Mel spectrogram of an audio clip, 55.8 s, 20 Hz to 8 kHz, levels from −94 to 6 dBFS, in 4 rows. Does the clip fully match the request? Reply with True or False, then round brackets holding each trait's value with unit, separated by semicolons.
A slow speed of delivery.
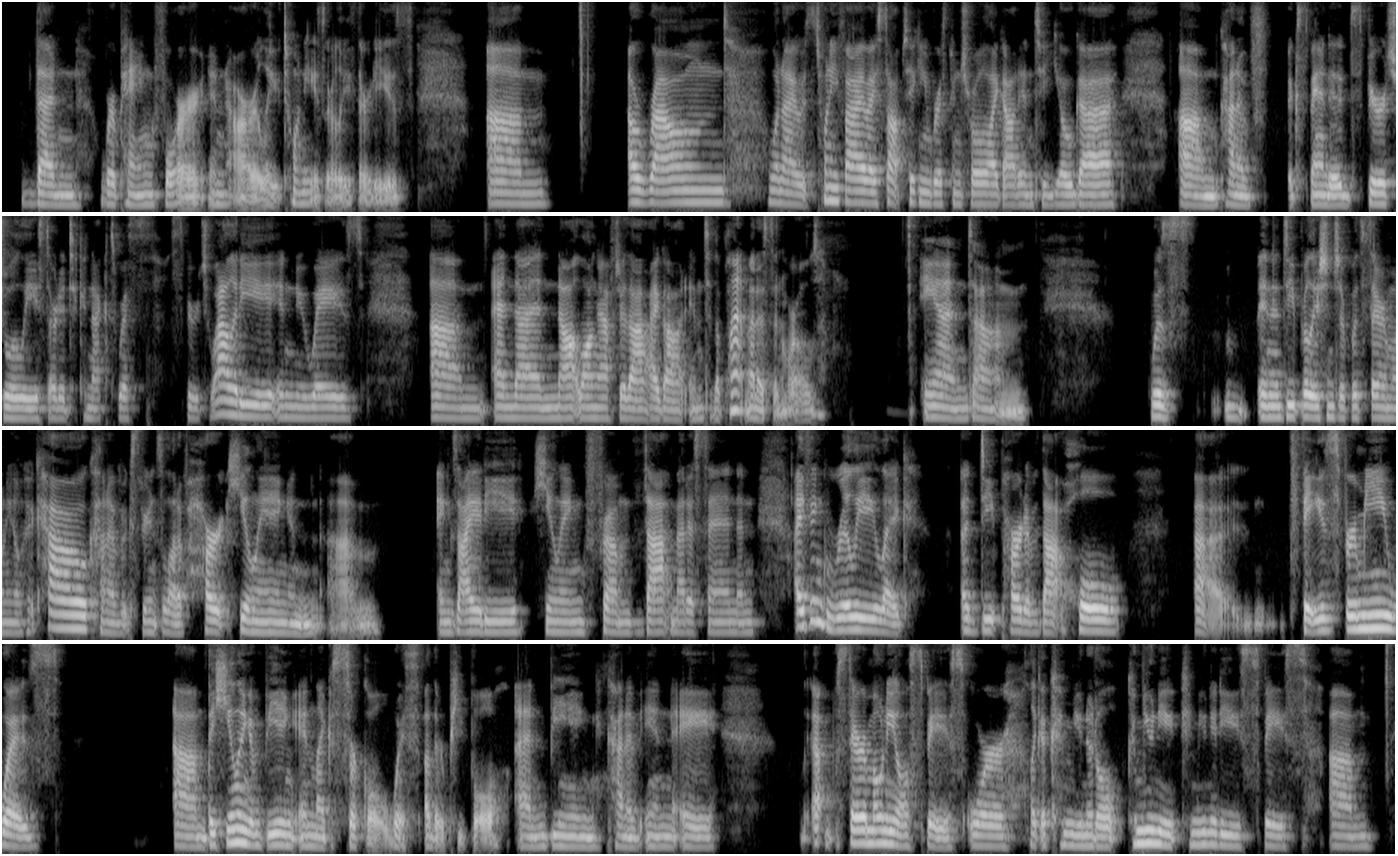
True (130 wpm)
